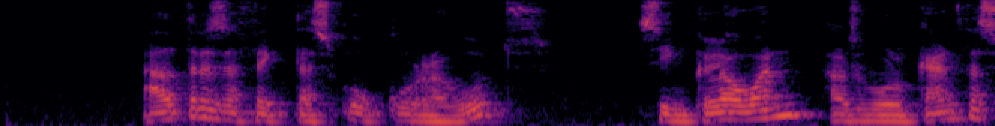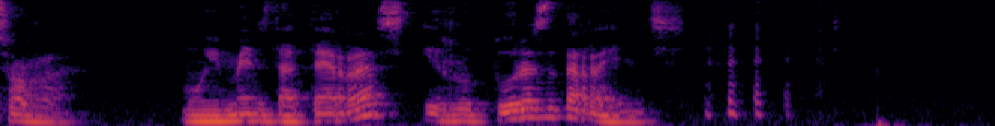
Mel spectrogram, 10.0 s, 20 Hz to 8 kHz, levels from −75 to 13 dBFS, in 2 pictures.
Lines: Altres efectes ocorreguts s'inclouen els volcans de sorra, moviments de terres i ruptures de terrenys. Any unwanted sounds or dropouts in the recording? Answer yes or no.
yes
